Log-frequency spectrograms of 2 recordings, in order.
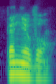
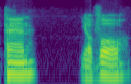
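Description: First: The two words are run together as one. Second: The two words are said separately. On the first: The speaker calls it right. "a ta'am between them that connects them" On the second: The speaker calls it wrong. "that's incorrect"

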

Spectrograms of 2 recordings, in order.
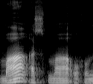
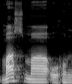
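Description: First: The glottal stop before 'asma' is clearly pronounced. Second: The glottal stop is dropped, linking 'ma' to 'sma'. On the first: The speaker calls it right. "മാ അസ്മാ ഉഹും എന്നാ പറയാം" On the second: The speaker calls it wrong. "മസ്മാ ഉഹും എന്നല്ല പറയാം"

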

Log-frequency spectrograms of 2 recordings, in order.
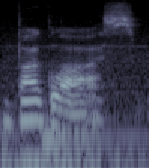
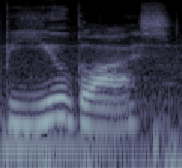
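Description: First: The first syllable sounds like the word bug. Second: The first syllable sounds like byoo, not bug. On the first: The speaker calls it wrong. "I was pronouncing it the way it's spelled" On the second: The speaker calls it right. "supposedly it's pronounced bugloss"

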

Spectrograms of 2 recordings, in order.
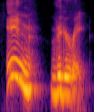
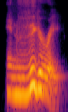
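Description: First: The stress falls on a syllable besides 'vig'. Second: The stress falls on the syllable 'vig'. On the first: The speaker calls it wrong. "We don't say invigorate" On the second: The speaker calls it right. "So we say invigorate"

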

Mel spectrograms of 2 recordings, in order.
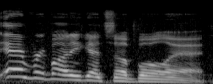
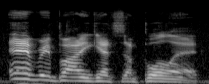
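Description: First: It is said in a normal voice. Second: It is said in a gruff character voice.

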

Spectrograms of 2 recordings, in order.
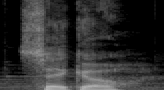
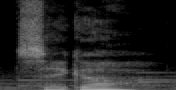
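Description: First: The word is said firmly and demandingly. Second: The word is said softly, tentatively.

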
